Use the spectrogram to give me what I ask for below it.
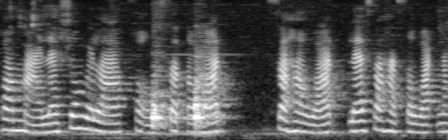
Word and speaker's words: ศตวรรษ: เป็น ศตวรรษ นะ คะ คำ นี้ อ่าน ว่า ศตวรรษ นะ คะ อีก ครั้ง นะ คะ ศตวรรษ หมาย ถึง ช่วง เวลา ใน รอบ 100 ปี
